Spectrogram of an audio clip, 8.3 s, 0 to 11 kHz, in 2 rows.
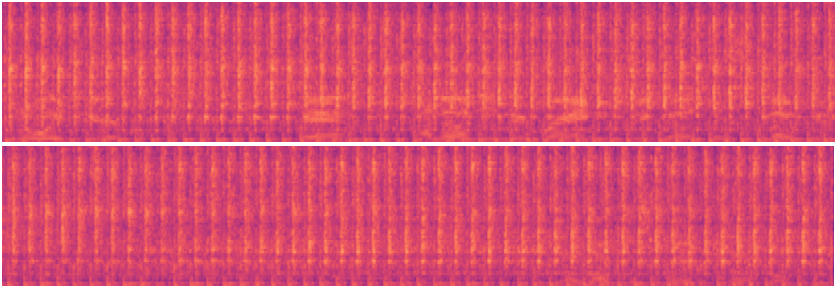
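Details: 1985 Honda XR200R four-valve single that smokes and needs rings: quick steady light tapping about three per second over the exhaust beat; on teardown rocker arms and camshaft found pitted and wavy, presumably from lack of oil.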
